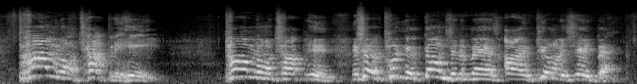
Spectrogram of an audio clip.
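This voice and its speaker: Over noticeable background noise and audible room echo, a man uses a raised, projected voice at an extremely high pitch, swinging very widely in pitch while keeping his loudness very even at a fairly quick pace. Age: 50s. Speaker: martial arts instructor. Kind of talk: rant. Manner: animated.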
